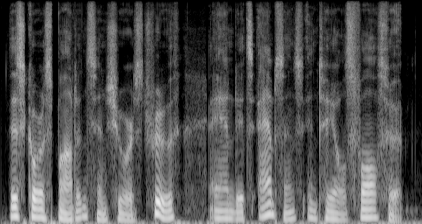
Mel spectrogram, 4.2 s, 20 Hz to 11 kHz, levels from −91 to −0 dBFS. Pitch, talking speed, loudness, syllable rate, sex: 105 Hz, 130 wpm, -20 LUFS, 5.6 syllables/s, male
